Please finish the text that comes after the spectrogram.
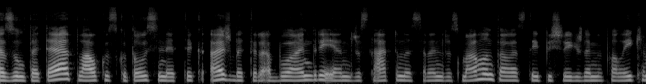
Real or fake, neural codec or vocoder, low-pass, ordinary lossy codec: fake; autoencoder, 48 kHz, 32 numbers a frame, DAC-VAE, trained on Japanese speech; 14.4 kHz; Opus, 24 kbps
